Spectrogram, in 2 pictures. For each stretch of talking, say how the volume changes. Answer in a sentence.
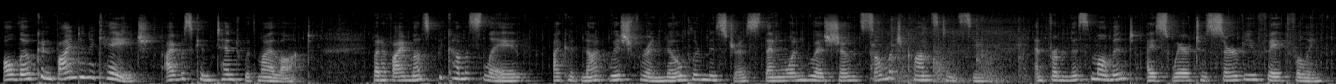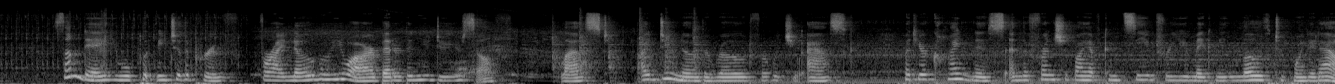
You can hear the talking from 0.0 to 26.6 s, at a steady volume.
